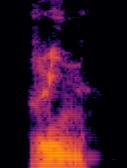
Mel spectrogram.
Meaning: second-person singular present indicative/subjunctive of ruiner
- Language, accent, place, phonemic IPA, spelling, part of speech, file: French, France, Lyon, /ʁɥin/, ruines, verb, LL-Q150 (fra)-ruines.wav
